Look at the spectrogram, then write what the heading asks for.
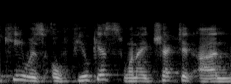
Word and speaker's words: Ophiuchus: that look for a while i used to pronounce it oh ficus i suspect that's the real pronunciation but the the pronunciation key was ophiuchus when i checked it on miriam webster so many people say oh fucus i say oh ficus here's the thing um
